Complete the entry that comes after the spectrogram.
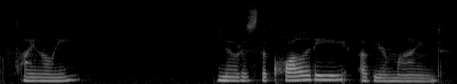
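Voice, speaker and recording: A woman guides a deep-rest meditation as a yoga nidra teacher. Her voice sits slightly low and moves at a very unhurried pace. The delivery is gentle and calming, with a soft, breathy touch.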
